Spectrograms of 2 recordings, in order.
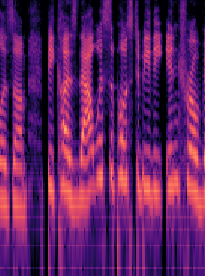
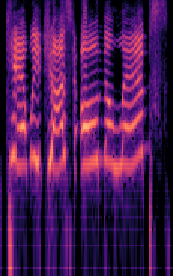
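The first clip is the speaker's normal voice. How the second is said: mocking whine; 7 semitones higher, 5 dB louder, slower than usual. Mocking the guest's eagerness.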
